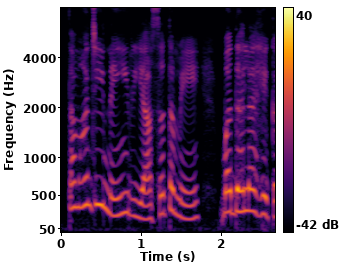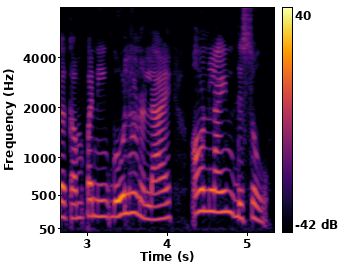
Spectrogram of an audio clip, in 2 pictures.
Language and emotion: Sindhi, neutral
